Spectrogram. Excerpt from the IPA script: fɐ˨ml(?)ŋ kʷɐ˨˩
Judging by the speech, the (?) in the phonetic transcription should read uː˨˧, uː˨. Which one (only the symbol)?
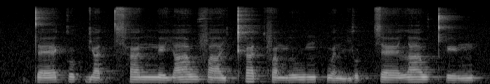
uː˨˧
